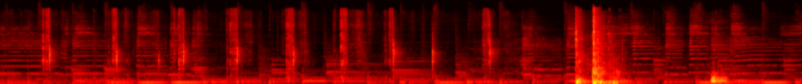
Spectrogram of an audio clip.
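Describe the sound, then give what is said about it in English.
The chief chops vegetables with a knife on a board in a steady rhythm of crisp, regular strikes while listening to jazz music, with a couple of heavier thuds near the end. “Later, the chief chops vegetables while listening to jazz and waits for Bishop.”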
